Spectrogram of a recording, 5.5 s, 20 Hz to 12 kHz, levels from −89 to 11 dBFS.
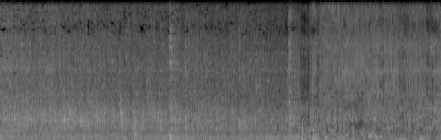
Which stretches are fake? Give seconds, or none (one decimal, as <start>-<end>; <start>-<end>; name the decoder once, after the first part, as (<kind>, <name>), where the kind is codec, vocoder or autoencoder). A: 3.7-5.5 (vocoder, BigVGAN v2)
